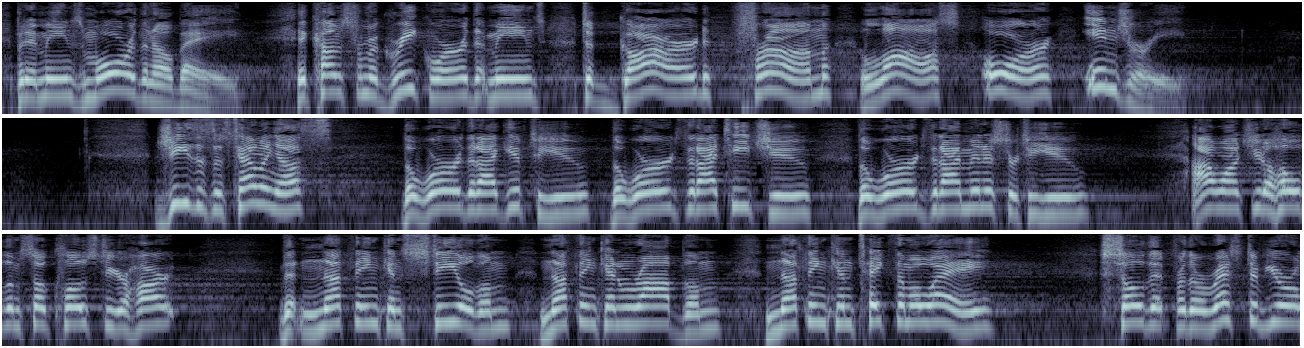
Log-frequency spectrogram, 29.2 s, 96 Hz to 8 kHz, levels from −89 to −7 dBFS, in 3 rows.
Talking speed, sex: 155 wpm, male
